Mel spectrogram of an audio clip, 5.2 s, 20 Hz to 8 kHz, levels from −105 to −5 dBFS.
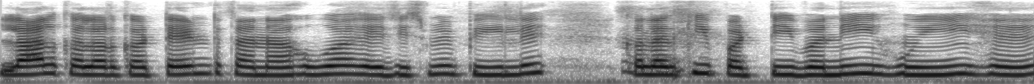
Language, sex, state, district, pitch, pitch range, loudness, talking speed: Hindi, female, Bihar, West Champaran, 255 Hz, 245-270 Hz, -18 LUFS, 175 wpm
